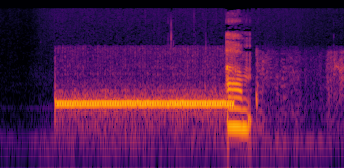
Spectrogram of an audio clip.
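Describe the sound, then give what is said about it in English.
Telephone dial tone while a call is being placed: a loud, steady, unbroken tone lasting about two seconds, cut off by a brief burst of electronic sound, then faint talk. “Let's call this mystery guest right now.”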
